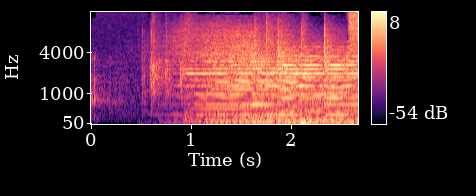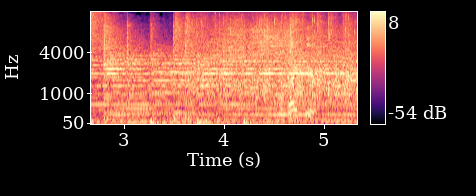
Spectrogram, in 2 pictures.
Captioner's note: pop rock music; applause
